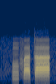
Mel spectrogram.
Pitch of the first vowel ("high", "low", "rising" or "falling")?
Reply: high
